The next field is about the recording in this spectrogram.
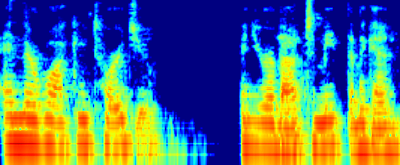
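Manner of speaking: soft close whisper. Retelling a question whispered close in the ear: imitating Leonard Nimoy whispering. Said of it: "he whispers in my ear".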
